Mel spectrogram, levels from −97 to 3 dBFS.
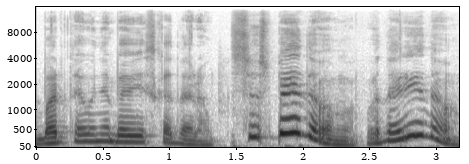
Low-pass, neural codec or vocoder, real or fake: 14.4 kHz; vocoder, 44.1 kHz, 128 mel bands every 256 samples, BigVGAN v2; fake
